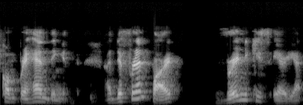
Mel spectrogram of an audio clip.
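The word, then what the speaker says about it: Wernicke: In contrast, with regards to understanding language, comprehending it, a different part, Vernick's area, it's spelled with a W, but the pronunciation is Vernick's area, is the area of the brain responsible for comprehending both oral and written language.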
